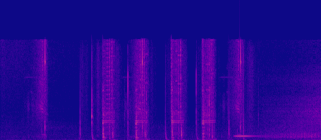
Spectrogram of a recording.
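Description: Interface clicks tick in quick succession.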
